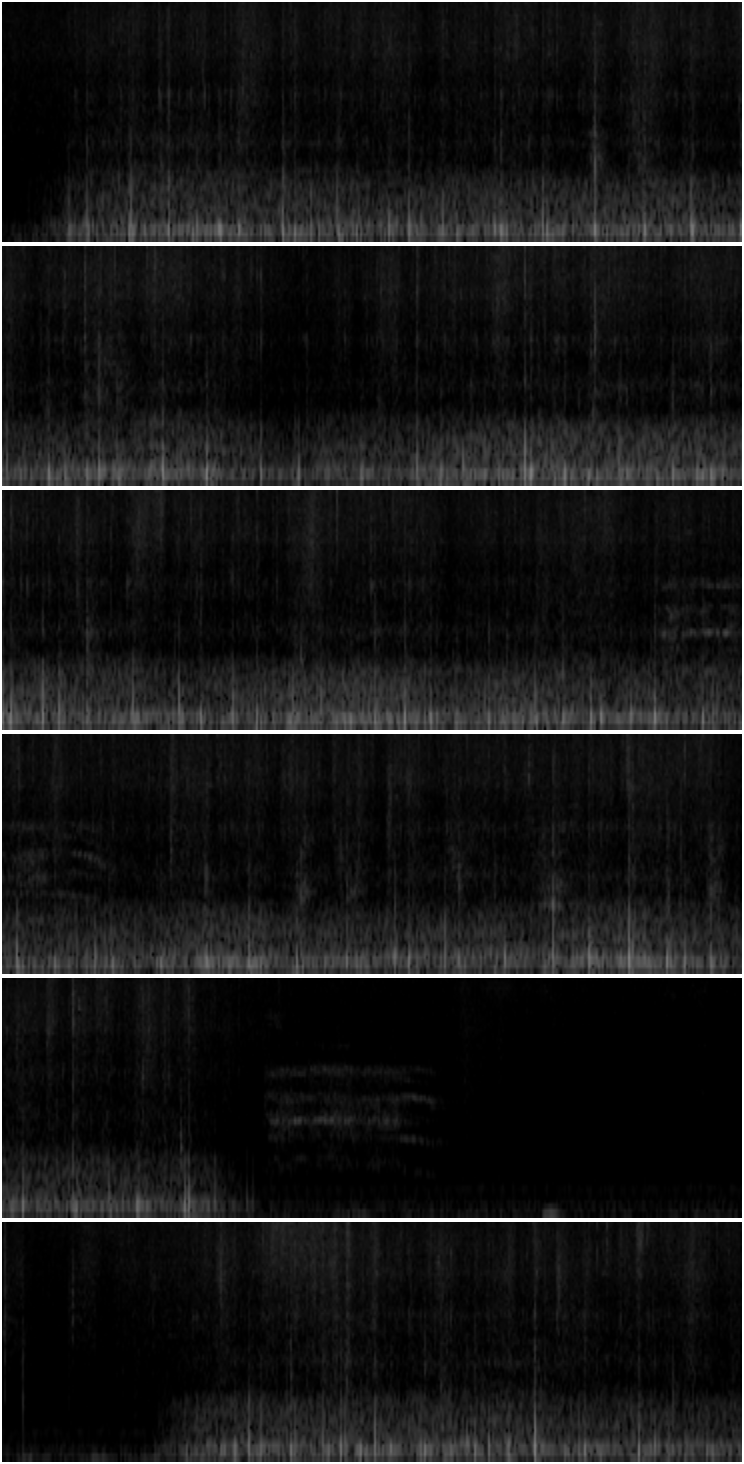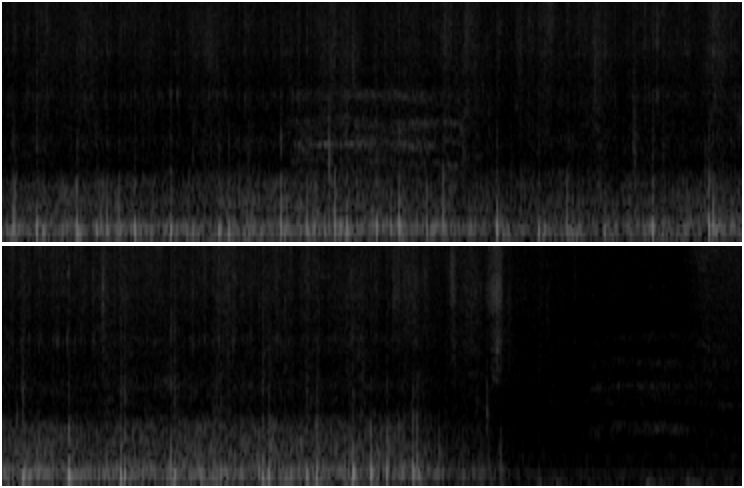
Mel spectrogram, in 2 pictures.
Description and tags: sonido de una maleta de ruedas en movimiento. sound of a suitcase with wheels in movment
